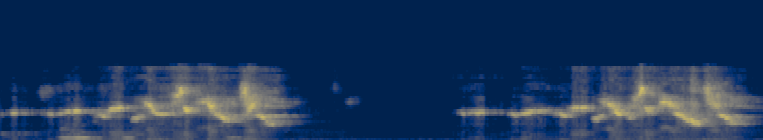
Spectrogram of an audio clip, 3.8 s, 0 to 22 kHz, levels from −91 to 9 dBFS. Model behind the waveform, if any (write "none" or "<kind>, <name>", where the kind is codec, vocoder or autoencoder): codec, DAC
